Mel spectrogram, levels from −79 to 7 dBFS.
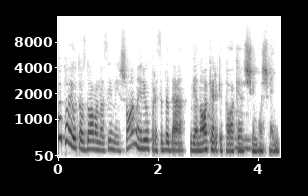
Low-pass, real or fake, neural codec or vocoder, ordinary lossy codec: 14.4 kHz; real; none; AAC, 48 kbps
